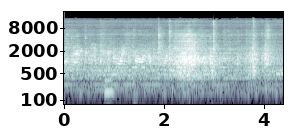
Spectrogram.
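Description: Indistinct voices in the manner of a TV news report, played back as part of a music video's intro, with two sharp clicks about two seconds apart.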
